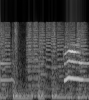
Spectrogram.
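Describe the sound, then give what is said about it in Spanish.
A kitten stuck in a tree meows repeatedly in short, plaintive calls, fairly clear, ending with a louder, drawn-out, high-pitched cry. No one is talking. “Mira, mira en aquel árbol ese gatito que no se puede bajar.”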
